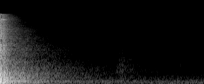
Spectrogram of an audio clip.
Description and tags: One of a pack of sounds, recorded in an abandoned industrial complex.
Recorded with a Zoom H2.
city, clean, field-recording, high-quality, industrial, metal, metallic, percussion, percussive, urban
